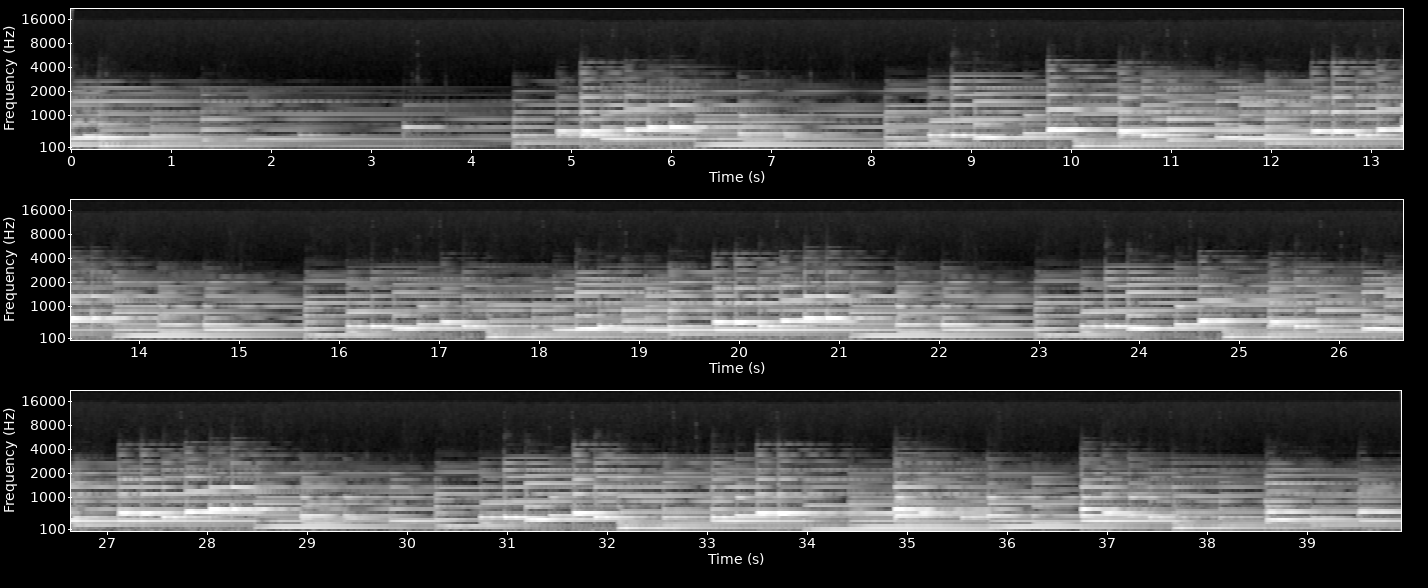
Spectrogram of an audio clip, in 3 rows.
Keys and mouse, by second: 8.6-16.9 drag, 17.5-23.3 drag, 26.6-39.9 drag.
